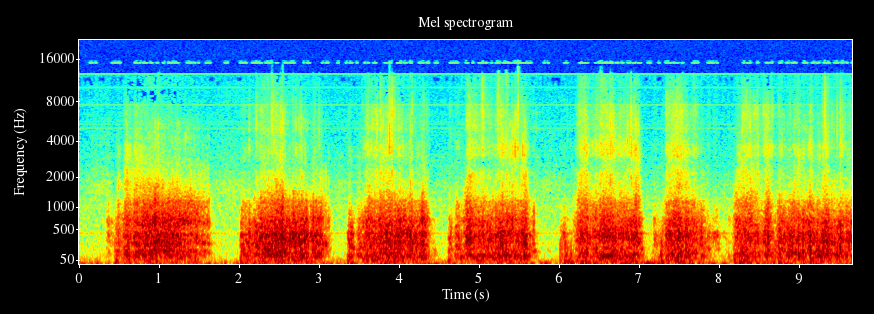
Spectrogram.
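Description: Long nails of both hands scratch a black foam windscreen on a microphone in seven separate strokes. Each stroke is a dense, muffled, low-to-mid rustling scrape with little high end. Brief quiet gaps separate the strokes.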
